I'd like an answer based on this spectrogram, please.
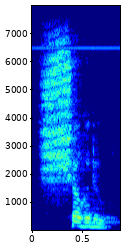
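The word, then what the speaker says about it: Tshogdu: ये भूटान का पार्लियामेंट है बेसिकली बच्चों, जिसकी प्रोनाउंसिएशन है शोगडू।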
